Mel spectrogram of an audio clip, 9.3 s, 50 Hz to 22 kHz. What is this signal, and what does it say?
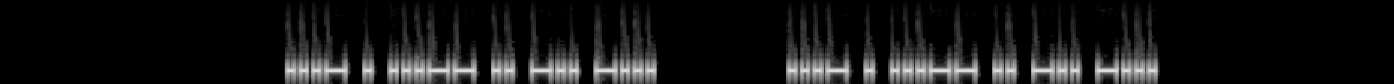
Morse code, heard as a keyed tone, about 28 wpm, 700 Hz. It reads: VE3IDB VE3IDB
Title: DXCC-100 Call Signs - 6 Characters - Repeated 2x - 28wpm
